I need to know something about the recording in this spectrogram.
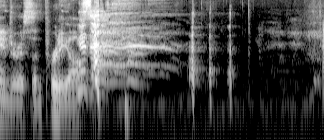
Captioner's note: all laughing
